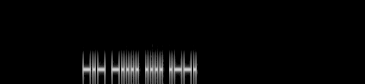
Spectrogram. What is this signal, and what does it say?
Morse code, heard as a keyed tone, about 50 wpm, 700 Hz. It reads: K6HP
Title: Easy Call Signs Repeated 2x - 50wpm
